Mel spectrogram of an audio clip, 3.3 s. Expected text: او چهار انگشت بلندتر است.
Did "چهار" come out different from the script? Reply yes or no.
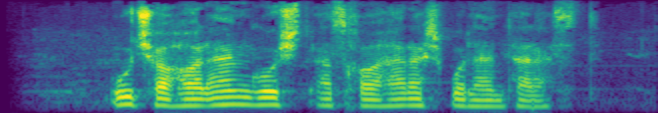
no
